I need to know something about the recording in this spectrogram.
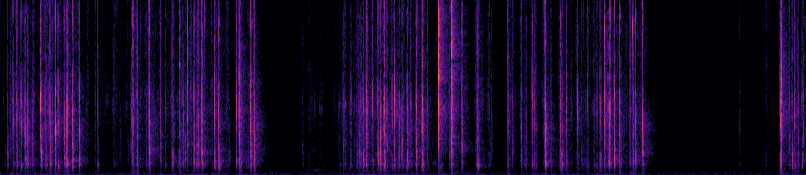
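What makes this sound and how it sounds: A blue and white honeycomb keyboard with hexagonal plastic keycaps in a hollow plastic case is typed on with the fingertips of both hands. Dense bursts of short, bright, clacky keystrokes come in two long runs, each followed by a brief pause, over a steady low hum. A few stray taps sound near the end, then a final quick flurry.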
